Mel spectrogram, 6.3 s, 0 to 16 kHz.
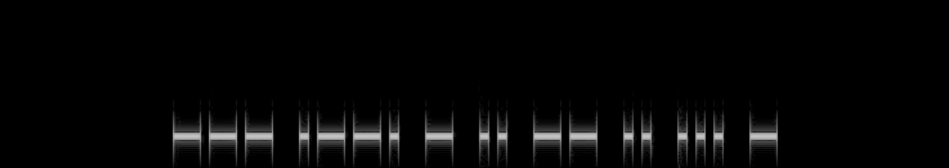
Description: Morse code, heard as a keyed tone, about 20 wpm, 700 Hz. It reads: OPTIMIST
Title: Build A Word - 4 Letters At A Time - 10-Letter Words - 20wpm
